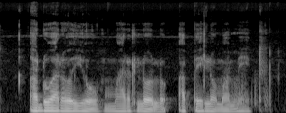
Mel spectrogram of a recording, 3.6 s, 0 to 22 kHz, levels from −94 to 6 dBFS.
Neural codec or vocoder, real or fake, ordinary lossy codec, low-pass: none; real; none; 19.8 kHz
